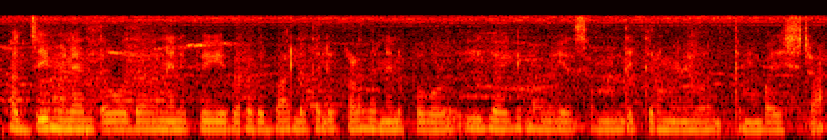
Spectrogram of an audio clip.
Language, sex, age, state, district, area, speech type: Kannada, female, 18-30, Karnataka, Vijayanagara, rural, spontaneous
